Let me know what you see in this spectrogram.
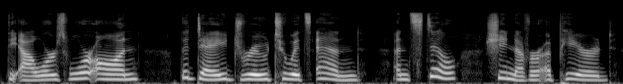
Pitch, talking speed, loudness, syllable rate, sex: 230 Hz, 135 wpm, -17 LUFS, 3.6 syllables/s, female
